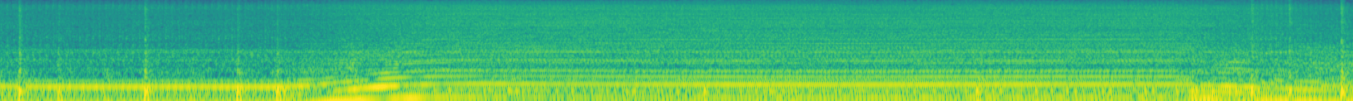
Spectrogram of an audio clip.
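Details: Ford Pinto engine blips and drops back to a lumpy idle with an uneven stumble in the beat; misfire at idle.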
